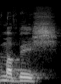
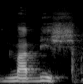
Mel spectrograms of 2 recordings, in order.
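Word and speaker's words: Ma Biche: let me double check I think it's b i c h e but it's pronounced my Bish I just like saying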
